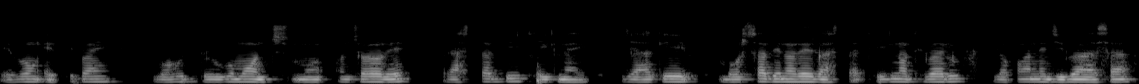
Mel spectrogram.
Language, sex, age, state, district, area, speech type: Odia, male, 30-45, Odisha, Kandhamal, rural, spontaneous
